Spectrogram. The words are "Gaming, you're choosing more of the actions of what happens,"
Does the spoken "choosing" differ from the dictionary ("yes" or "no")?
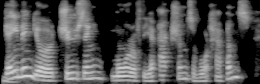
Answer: no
